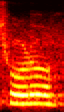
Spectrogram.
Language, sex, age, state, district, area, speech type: Hindi, female, 30-45, Uttar Pradesh, Azamgarh, rural, read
